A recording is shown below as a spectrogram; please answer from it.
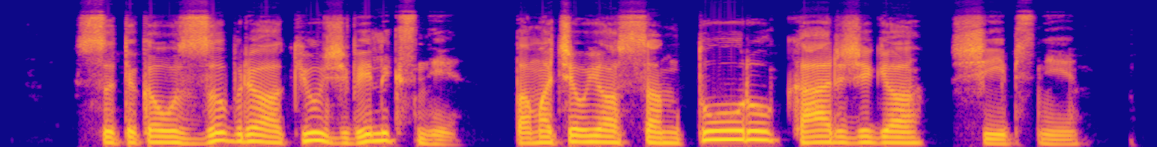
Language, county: Lithuanian, Kaunas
